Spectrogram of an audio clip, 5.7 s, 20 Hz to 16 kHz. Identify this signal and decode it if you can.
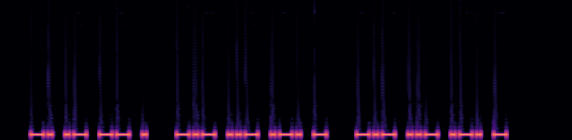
Morse code, heard as a keyed tone, about 33 wpm, 700 Hz. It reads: NAME KURT KURT
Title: Speed-Racing Common QSO Phrases - 28wpm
